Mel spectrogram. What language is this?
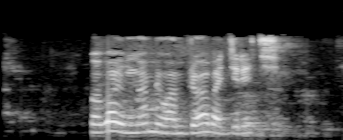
Kinyarwanda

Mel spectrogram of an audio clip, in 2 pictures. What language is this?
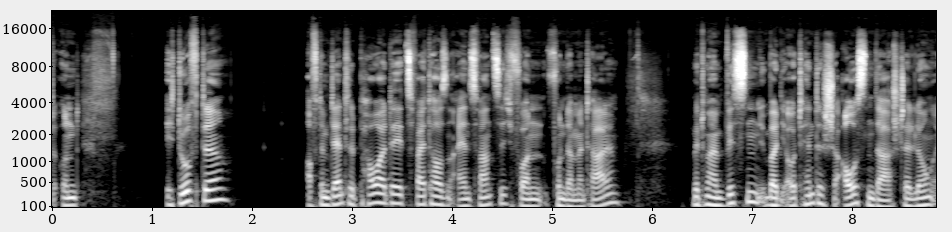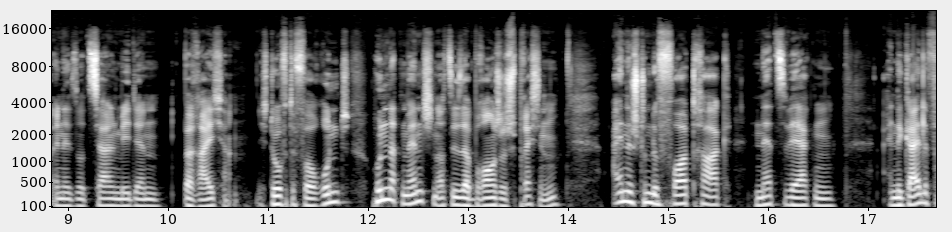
German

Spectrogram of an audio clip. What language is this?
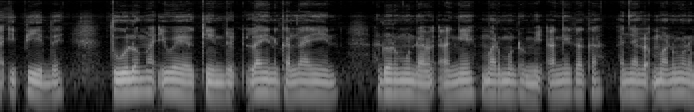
Luo (Kenya and Tanzania)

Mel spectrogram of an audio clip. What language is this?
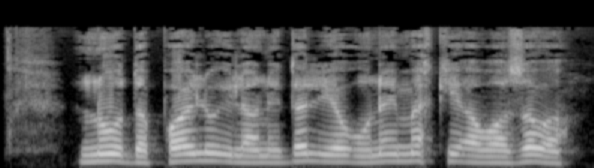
Pashto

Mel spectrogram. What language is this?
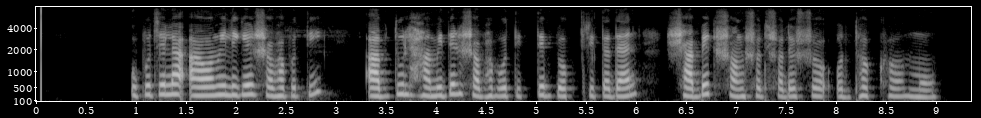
Bangla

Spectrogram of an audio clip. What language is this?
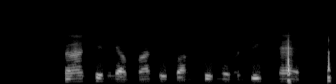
Loarki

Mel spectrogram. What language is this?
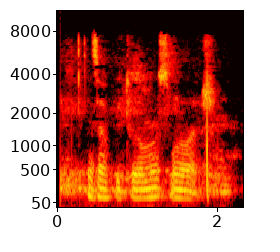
Kinyarwanda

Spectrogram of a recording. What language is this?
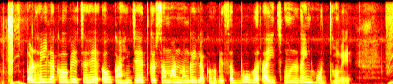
Chhattisgarhi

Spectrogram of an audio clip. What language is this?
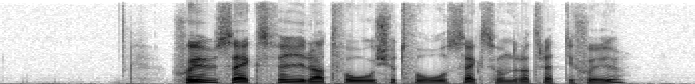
Swedish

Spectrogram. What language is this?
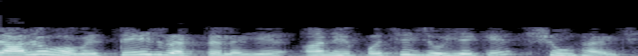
Gujarati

